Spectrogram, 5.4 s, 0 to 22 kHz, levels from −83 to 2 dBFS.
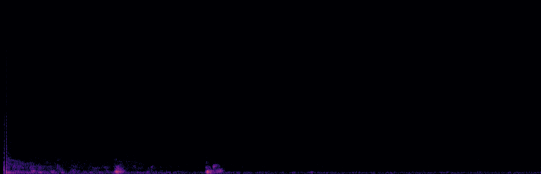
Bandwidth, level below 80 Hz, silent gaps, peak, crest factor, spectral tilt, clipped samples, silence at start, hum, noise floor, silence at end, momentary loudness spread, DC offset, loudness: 7.4 kHz; -82 dBFS; none; -30 dBFS; 28 dB; -6.5 dB/octave; under 0.1%; 0.05 s; none; -75 dBFS; 0 s; 16 LU; under 0.1%; -54 LUFS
